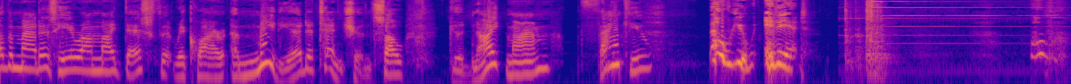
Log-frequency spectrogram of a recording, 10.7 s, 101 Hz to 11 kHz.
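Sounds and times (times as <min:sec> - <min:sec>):
speech: 0:00.0 - 0:08.8
telephone receiver set down onto its cradle: 0:08.4 - 0:09.0.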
